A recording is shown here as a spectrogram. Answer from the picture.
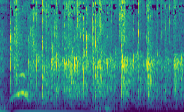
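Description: A room full of people clapping steadily, a dense, continuous burst of applause lasting a few seconds at moderate loudness, with faint vocal murmurs mixed in.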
